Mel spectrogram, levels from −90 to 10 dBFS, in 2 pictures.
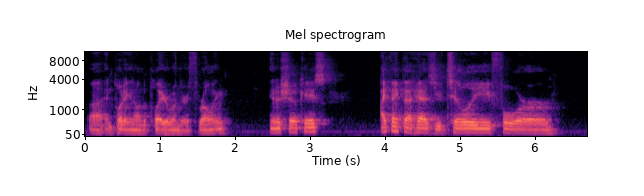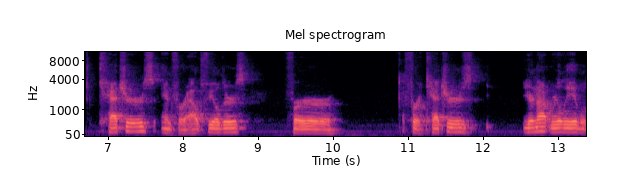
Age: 30-49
